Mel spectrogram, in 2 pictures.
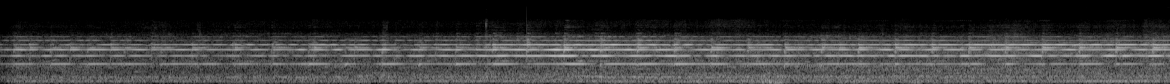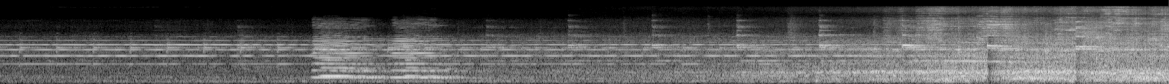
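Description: Grade-crossing warning bell ringing steadily with the barriers down. About fifteen seconds in, the horn of an approaching Metra bilevel commuter train sounds two short blasts. The train then arrives and passes, its noise swelling to become the loudest sound.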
